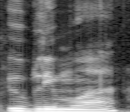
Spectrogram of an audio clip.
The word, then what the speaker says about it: Oublie-moi: She gave me a great amount of music to work with, so the correct pronunciation of that song is Oublie-moi.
